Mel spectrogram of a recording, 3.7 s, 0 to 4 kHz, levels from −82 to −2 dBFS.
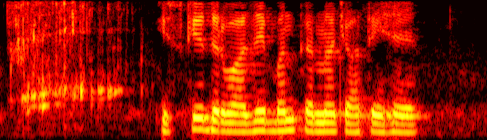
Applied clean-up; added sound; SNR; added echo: none; Liquid; 14 dB; none.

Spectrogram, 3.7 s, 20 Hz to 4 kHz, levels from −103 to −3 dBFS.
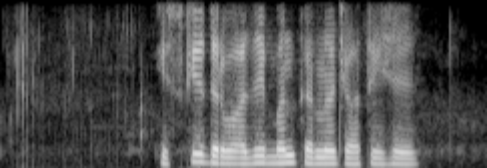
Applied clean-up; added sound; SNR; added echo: neural separator model SepFormer WHAM!.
